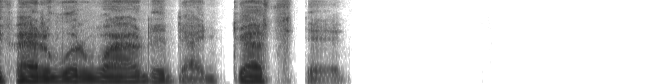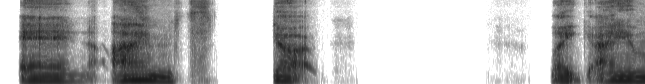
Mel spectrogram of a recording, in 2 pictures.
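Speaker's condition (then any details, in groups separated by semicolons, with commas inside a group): Brain injury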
